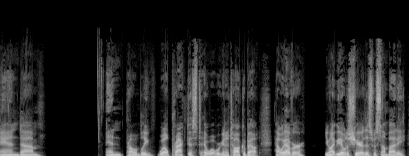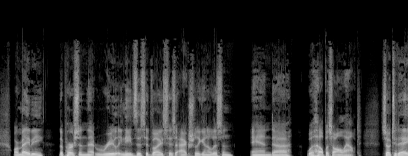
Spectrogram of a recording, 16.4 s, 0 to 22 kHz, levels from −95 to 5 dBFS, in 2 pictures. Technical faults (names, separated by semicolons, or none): none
